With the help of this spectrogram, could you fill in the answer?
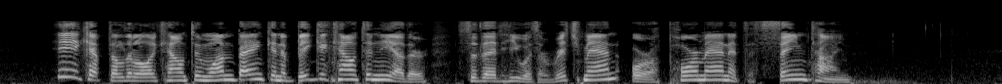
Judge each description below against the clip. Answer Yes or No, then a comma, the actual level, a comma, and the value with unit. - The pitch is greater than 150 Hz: Yes, high, 190 Hz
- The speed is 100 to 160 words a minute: No, average, 180 wpm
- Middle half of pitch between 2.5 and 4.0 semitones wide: No, wide, 5.4 semitones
